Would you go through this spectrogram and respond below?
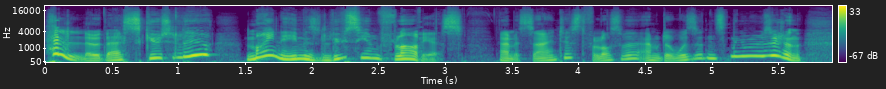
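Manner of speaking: animated character voice swooping up and down in pitch. The voice actor introduces the character to a guest named Scootaloo: Lucian voice. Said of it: "I sound slightly different to Lucian with my normal speaking voice".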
